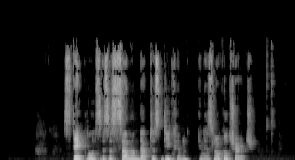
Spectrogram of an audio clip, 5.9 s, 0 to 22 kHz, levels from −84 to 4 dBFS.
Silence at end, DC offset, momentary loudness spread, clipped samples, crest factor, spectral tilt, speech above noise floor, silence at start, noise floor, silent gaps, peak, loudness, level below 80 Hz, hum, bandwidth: 0.45 s; under 0.1%; 13 LU; under 0.1%; 22 dB; -3.5 dB/octave; 55 dB; 1.3 s; -78 dBFS; none; -2 dBFS; -23 LUFS; -62 dBFS; none; 16.5 kHz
